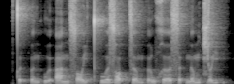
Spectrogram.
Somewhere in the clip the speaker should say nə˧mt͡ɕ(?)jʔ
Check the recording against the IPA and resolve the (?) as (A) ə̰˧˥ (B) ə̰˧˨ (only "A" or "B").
B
